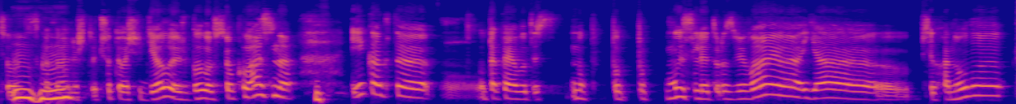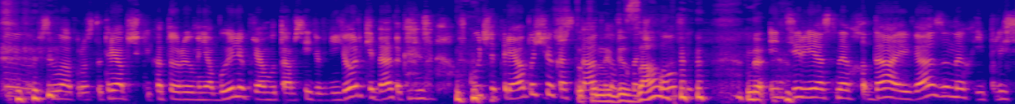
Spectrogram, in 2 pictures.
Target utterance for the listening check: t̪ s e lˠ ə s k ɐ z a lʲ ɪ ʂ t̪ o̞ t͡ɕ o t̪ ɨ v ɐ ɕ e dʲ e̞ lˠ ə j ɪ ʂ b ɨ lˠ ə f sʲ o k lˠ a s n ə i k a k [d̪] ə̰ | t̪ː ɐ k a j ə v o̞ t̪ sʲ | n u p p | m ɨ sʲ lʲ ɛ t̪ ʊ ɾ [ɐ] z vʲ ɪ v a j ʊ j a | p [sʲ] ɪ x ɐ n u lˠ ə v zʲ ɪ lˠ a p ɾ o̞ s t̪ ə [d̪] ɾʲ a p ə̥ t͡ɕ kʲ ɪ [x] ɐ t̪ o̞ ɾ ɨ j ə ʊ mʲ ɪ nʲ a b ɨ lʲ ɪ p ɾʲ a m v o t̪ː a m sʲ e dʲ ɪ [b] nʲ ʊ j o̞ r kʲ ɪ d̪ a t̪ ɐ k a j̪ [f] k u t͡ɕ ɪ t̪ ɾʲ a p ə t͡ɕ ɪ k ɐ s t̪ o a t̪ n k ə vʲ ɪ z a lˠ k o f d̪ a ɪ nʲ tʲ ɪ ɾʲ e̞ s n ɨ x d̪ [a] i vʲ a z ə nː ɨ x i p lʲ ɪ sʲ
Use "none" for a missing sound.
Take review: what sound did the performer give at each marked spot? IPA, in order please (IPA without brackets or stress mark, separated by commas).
t̪, ə, sʲ, t̪, k, v, f, a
